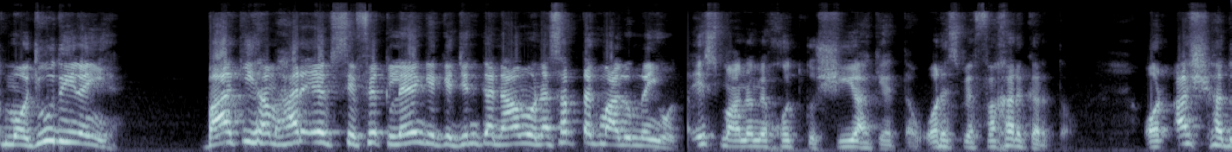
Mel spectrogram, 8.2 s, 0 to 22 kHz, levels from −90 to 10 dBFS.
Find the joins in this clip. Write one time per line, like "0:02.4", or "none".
0:04.6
